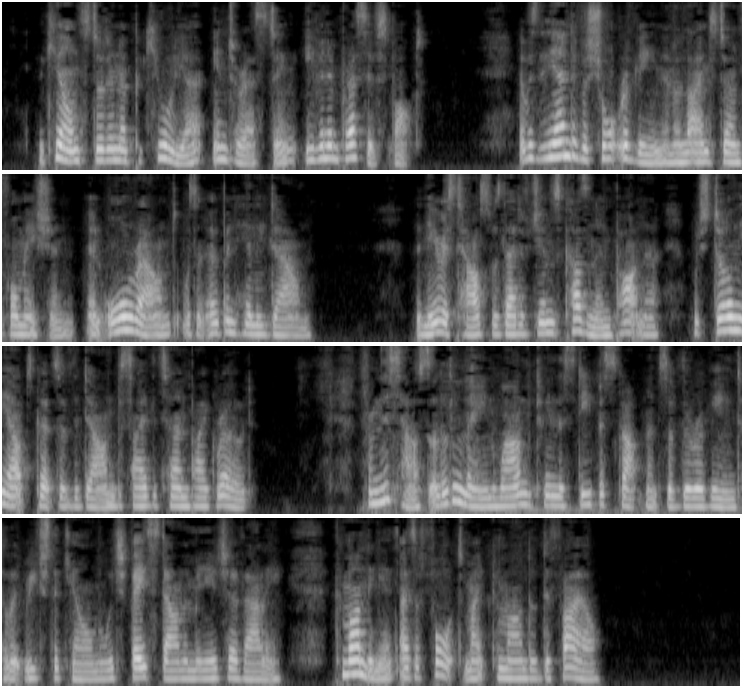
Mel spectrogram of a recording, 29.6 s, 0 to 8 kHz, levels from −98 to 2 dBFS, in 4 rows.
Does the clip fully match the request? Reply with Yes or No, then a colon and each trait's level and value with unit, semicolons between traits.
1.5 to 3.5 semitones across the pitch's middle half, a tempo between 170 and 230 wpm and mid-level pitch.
No: average, 3.9 semitones; average, 175 wpm; medium, 165 Hz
